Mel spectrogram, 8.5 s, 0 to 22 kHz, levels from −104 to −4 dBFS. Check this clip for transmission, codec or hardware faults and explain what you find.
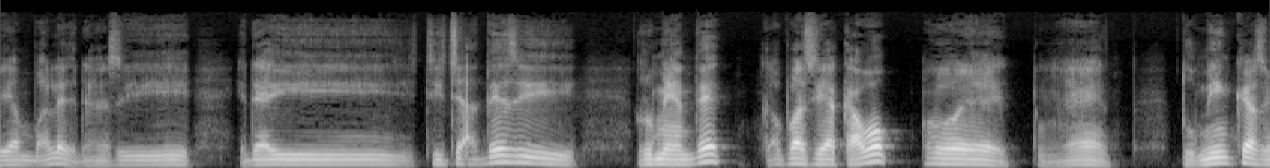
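Nothing wrong can be heard anywhere in this speech.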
